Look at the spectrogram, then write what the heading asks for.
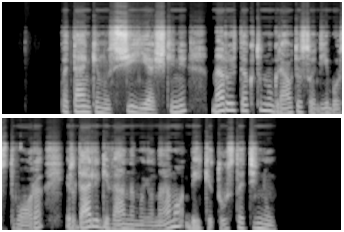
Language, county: Lithuanian, Klaipėda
